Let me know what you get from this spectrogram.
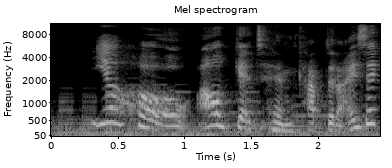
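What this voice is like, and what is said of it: Hearty pirate accent. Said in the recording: “in his best hearty pirate accent”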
